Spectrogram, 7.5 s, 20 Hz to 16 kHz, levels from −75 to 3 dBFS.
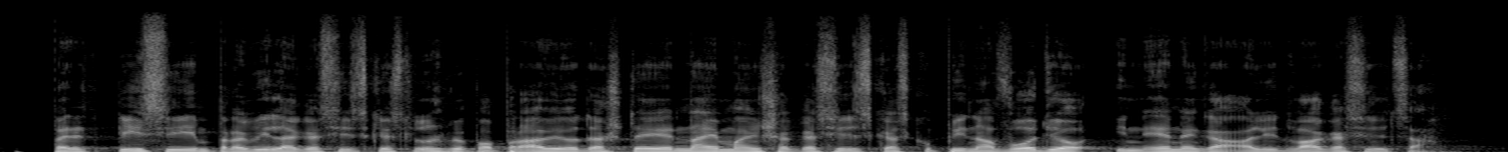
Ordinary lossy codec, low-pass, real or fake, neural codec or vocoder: none; 14.4 kHz; fake; codec, 44.1 kHz, 7.8 kbps, Pupu-Codec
